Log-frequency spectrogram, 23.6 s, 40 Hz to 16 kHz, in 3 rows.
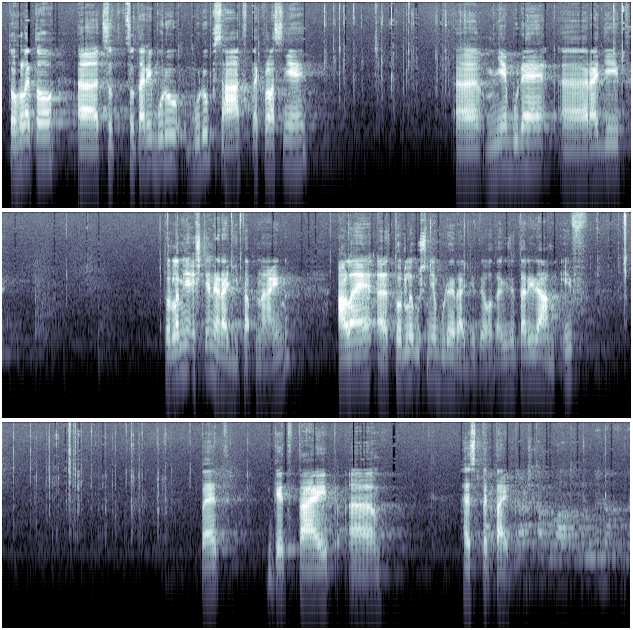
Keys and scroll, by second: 3.3 Tab, 4.9 Delete, 7.6 Delete, 8.8 Return.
